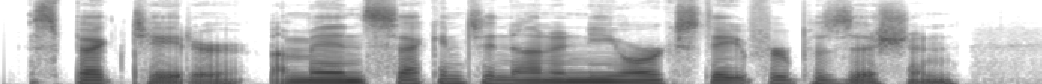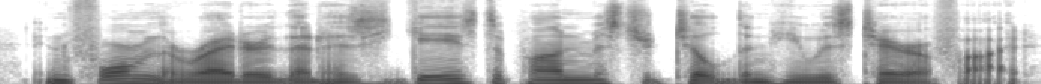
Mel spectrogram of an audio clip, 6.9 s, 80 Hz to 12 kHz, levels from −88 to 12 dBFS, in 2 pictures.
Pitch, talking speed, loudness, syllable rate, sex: 115 Hz, 225 wpm, -20 LUFS, 6.2 syllables/s, male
